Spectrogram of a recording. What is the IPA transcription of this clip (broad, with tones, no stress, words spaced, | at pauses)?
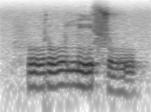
hu˧ɾu˦nĩ˧ su˨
